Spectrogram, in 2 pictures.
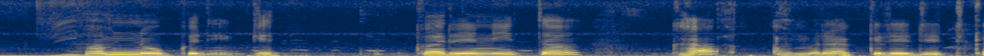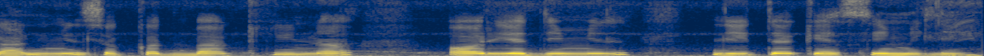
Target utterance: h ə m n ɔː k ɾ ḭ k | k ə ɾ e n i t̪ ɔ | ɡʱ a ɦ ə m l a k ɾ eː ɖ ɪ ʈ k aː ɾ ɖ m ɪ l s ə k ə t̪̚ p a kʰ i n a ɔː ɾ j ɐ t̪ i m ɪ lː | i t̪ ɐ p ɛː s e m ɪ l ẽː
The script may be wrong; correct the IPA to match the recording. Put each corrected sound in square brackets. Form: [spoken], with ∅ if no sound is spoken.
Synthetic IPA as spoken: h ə m n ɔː k ɾ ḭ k | k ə ɾ e n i t̪ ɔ | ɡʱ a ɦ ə m [ɾ] a k ɾ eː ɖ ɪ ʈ k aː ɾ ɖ m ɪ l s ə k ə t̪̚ [b] a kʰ i n a ɔː ɾ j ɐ [d̪] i m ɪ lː | i t̪ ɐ [k] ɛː s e m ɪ l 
